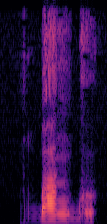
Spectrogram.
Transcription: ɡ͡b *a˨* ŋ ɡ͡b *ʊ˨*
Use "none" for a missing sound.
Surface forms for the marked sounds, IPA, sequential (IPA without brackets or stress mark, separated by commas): a˦, ʊ˨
